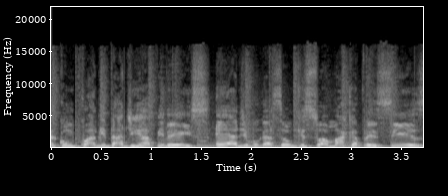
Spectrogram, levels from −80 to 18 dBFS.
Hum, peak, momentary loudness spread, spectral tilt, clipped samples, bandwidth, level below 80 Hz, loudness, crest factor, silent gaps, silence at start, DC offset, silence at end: none; 0 dBFS; 3 LU; -5 dB/octave; under 0.1%; 16.5 kHz; -26 dBFS; -12 LUFS; 12 dB; none; 0 s; under 0.1%; 0 s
